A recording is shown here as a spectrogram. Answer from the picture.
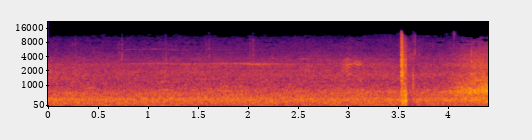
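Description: A steady ballpark crowd murmur, cut about three and a half seconds in by one sharp crack of a wooden bat striking a pitched baseball. The crack marks solid contact: a high drive to left field.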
